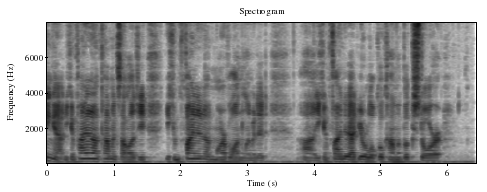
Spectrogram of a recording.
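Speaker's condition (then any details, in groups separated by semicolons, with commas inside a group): No condition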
